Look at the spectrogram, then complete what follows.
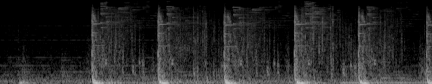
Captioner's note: pick ax clanging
